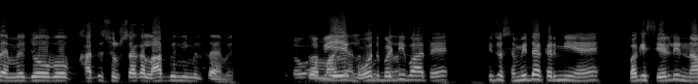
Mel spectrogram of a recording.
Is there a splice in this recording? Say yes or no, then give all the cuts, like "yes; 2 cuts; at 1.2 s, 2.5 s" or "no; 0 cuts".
no; 0 cuts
